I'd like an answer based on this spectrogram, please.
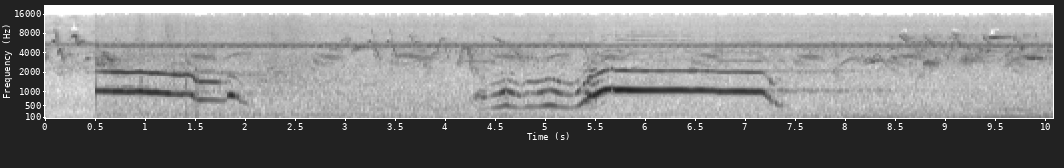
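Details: Summer coyotes: two long, clear wavering howls. The first holds steady before sliding downward. After a pause the second rises in a quavering sweep, levels off and then stops abruptly. Faint chirps sound in the background.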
